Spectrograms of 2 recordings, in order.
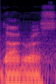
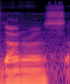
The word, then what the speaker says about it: Donruss: So, again this is one '86 Donruss, is how you pronounce it, I think.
